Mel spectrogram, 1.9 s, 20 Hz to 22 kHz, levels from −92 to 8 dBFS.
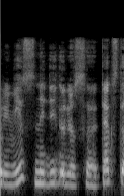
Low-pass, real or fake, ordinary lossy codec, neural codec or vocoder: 10.8 kHz; fake; AAC, 64 kbps; codec, 24 kHz, 1 kbps, SNAC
